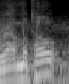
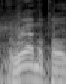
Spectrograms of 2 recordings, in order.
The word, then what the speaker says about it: Ramapo: This is the town of Ramo. Ramapo. That's a town. Yeah. Ramapo though is how you say it.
